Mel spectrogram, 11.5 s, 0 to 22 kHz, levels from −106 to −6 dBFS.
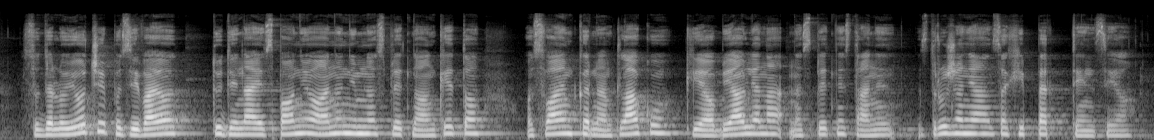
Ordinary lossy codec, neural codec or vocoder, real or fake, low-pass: none; none; real; 14.4 kHz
